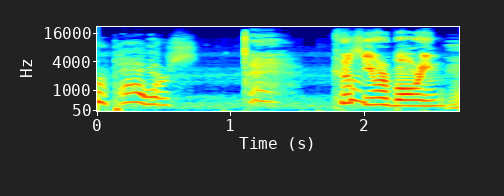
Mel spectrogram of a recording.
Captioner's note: inhale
